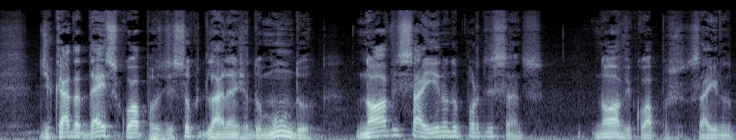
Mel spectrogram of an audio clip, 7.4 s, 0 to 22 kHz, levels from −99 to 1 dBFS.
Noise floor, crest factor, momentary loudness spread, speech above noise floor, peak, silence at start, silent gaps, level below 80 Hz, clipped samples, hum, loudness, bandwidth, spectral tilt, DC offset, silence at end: -45 dBFS; 18 dB; 12 LU; 23 dB; -6 dBFS; 0.05 s; none; -36 dBFS; under 0.1%; none; -23 LUFS; 16 kHz; -6 dB/octave; under 0.1%; 0 s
